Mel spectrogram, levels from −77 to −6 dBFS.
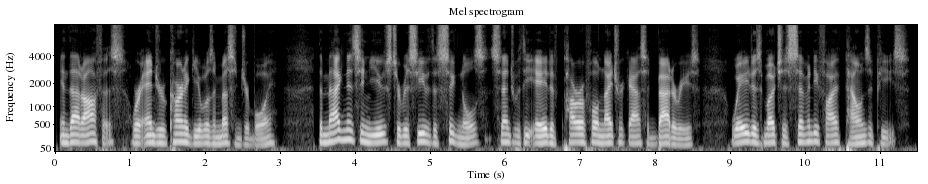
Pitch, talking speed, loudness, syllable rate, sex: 130 Hz, 185 wpm, -20 LUFS, 5.7 syllables/s, male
